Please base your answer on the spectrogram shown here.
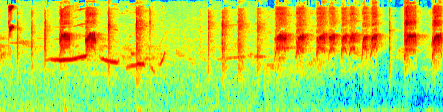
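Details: White-rumped shama song for exciting a male to sing: sweeping whistled slides and clicks early on, then a long rhythmic series of short bright notes repeated about three per second.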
